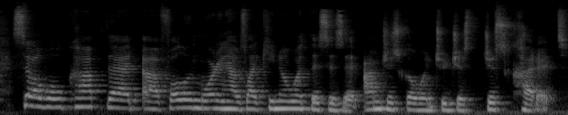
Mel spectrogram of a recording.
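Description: Over noticeable background noise, a woman with a Russian accent talks at a fairly quick pace at medium pitch, with ordinary pitch variation. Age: 40s. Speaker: yoga and Enneagram teacher. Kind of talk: casual chat. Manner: loud; animated.

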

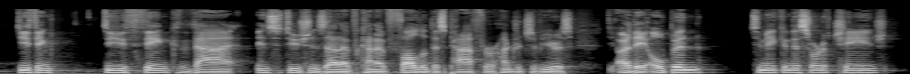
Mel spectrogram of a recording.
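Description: A man with a normal speaking voice and a Canadian accent, fairly low pitch, fairly even intonation and moderate pace, against a quiet background. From Canada (moved from Korea as a child). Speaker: podcast host. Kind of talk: interview. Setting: remote call.

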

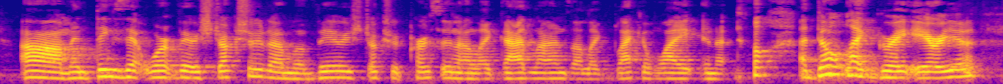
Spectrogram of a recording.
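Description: A woman's fairly low voice with an American accent, a plain, everyday voice, and ordinary pitch variation. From Miami, Florida. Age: 30s. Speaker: corporate business development manager. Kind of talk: interview podcast.

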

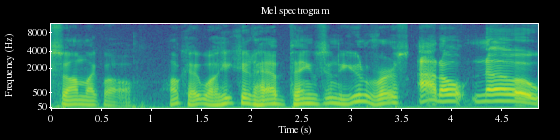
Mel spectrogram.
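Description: Audible room echo surrounds a man with an American accent whose pitch swings very widely. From United States. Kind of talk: casual chat.

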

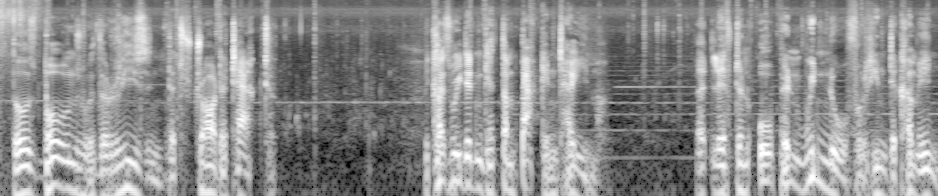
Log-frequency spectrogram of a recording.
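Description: Amid faint music in the background, a man performs a put-on character voice with long, frequent pauses. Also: medium pitch for a man, moderate pace. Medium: actual play. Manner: earnest, grim, determined.

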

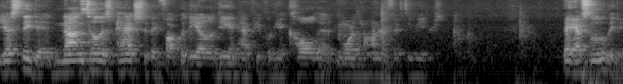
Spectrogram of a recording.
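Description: A man talks very fast at a medium pitch, with fairly even intonation and big swings in loudness. Noticeable background noise runs underneath. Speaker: gaming streamer. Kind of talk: casual group chat.

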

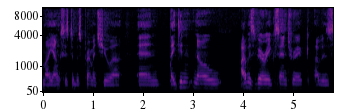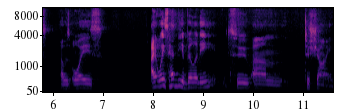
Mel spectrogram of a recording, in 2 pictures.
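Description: A man with an Australian accent, fairly slow pace and long, frequent pauses. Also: medium pitch for a man, ordinary pitch variation. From Australia (Perth). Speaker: entrepreneur and sobriety mentor. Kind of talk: casual interview.

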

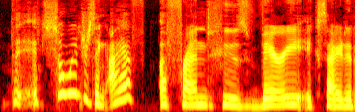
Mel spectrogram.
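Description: At a moderate pace, a woman speaks at a fairly high pitch in an unremarkable speaking voice. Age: 30s. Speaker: podcast host. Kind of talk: interview conversation.

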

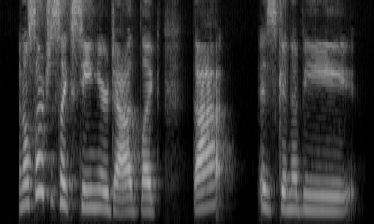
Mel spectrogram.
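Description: A woman uses an ordinary speaking voice, keeping a moderate pace and ordinary pitch variation. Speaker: guest, TikTok creator. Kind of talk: casual chat.

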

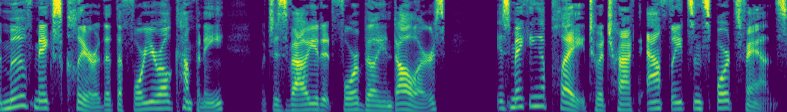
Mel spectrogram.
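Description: Speech comes at a moderate pace. The background is quiet. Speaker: audio article narrator. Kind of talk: reading aloud.

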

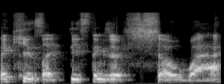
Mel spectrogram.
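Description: He has an American accent. This man talks at a fairly slow pace. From rural Vermont, US. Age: 30s. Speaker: former pro freeskier, now researcher. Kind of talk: casual interview chat.

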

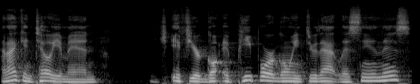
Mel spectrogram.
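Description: Lively intonation and an animated tone mark this man's fairly high-pitched voice. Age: 50s. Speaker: former professional baseball player. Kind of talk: casual chat.

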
